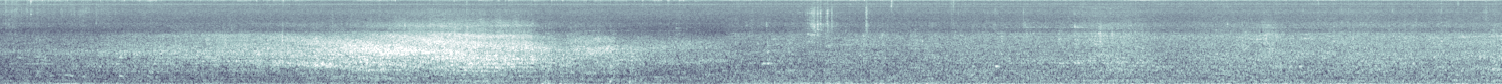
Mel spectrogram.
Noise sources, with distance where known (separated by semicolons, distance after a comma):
background noise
